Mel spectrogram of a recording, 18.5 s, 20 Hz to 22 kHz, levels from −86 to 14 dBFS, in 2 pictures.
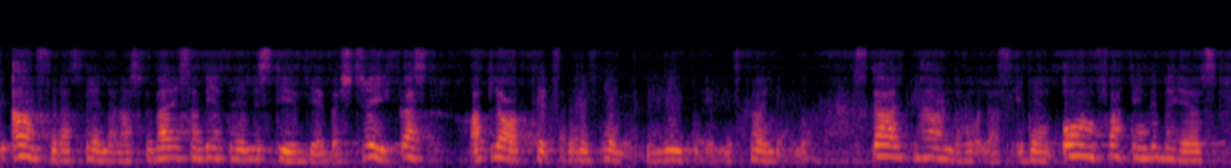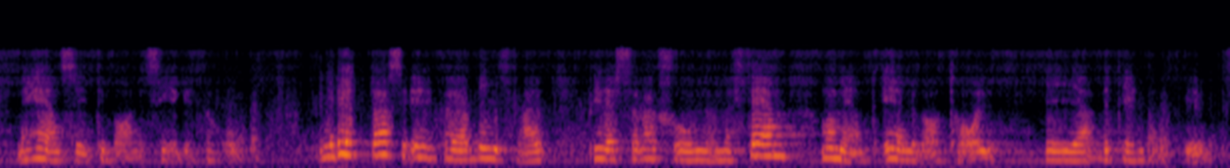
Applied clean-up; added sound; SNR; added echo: neural separator model SepFormer DNS4.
